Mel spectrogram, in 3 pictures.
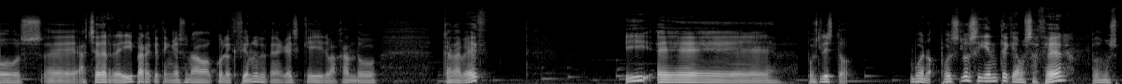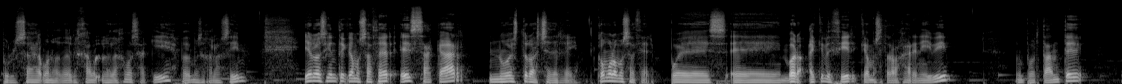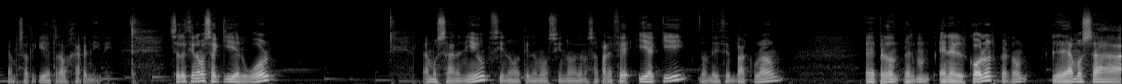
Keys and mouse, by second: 9.5 middle click, 11.7 middle click, 13.2 middle click, 20.0 click, 22.0 click, 25.4 click, 26.9 click, 30.4 click, 32.5 click.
